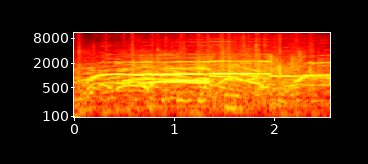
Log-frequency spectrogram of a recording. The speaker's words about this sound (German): Ausgelassener Jubel im Hotel Bern.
